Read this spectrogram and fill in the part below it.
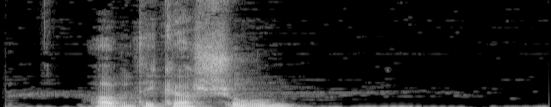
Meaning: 1. abdication, the act of abdicating; the renunciation of a high office or sovereign power 2. a document containing a statement that someone is abdicating
- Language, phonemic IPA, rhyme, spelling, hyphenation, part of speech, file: Norwegian Bokmål, /abdɪkaˈʃuːn/, -uːn, abdikasjon, ab‧di‧ka‧sjon, noun, NB - Pronunciation of Norwegian Bokmål «abdikasjon».ogg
